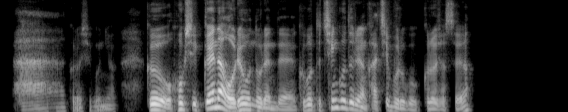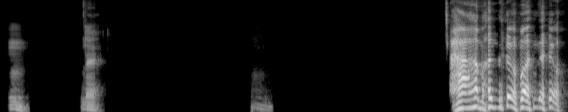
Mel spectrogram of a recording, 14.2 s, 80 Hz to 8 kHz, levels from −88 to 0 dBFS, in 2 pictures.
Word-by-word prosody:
아 100 +4 -13
그러시군요. 90 0 -19 0.4
그 150 -7 +2
혹시 155 +5 -3
꽤나 205 +2 +5
어려운 145 +7 +1
노래인데 85 - -7
그것도 140 - -9
친구들이랑 195 - -4
같이 - - -9
부르고 90 - -10
그러셨어요? 80 -3 -11 1.3
음. 80 -7 -14 0.7
네. - - -11 1.9
음. 85 -5 -25 2.2
아. 195 +5 +7
맞네요, 225 +1 +2
맞네요. 210 0 +1
125 Hz, 195 characters per minute, -19 LUFS, -, 2.2 s, 아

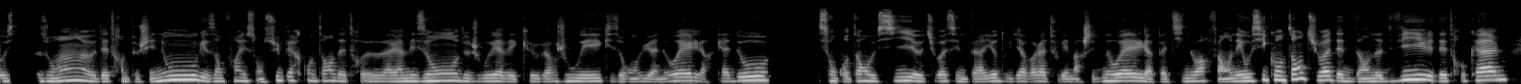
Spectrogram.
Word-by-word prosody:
a 145 - -1
aussi 150 - -6 0.2
besoin, 165 +4 +1
heu, - - -2
d'être 140 0 -5
un - - -4
peu 130 - -13
chez 135 +3 -4
nous, 215 +5 +7
les 150 -5 -1
enfants 145 +4 -5
ils 155 - -1
sont 125 -5 -7
super 175 +7 -5
contents 165 0 -5
d'être, 150 -2 -5
heu, 140 0 -4
à 140 - -3
la 140 0 -1
maison, 155 +3 +2
de 150 -3 -2
jouer 145 +2 -1
avec, 140 -1 -5
heu, 140 - -3
leurs 135 0 -6
jouets 150 +1 -1
qu'ils 145 -2 -9
auront 135 -1 -6
eu 140 -1 -5
à 125 - -4
Noël, 160 +5 -1
leurs 135 -2 -11
cadeaux. 180 +7 +2 0.5
Ils - - -1
sont 150 -2 -2
contents 150 +3 -2
aussi, 165 +4 +1
heu, 145 - +1
tu - - -11
vois 150 0 -1
c'est 145 - -8
une 130 - -3
période 140 +4 -2
où - - -13
il - - -11
y - - -3
a, 140 - -1
voilà, 140 +1 -2
tous - - -20
les 135 - -3
marchés 125 -2 -5
de 145 - -13
Noël, 165 +1 +4
la 130 -3 +1
patinoire, 145 +5 -4
enfin 150 -4 -5
on 135 +2 0
est 150 - +3
aussi 160 +6 +2
content 210 +6 +4
tu 240 - -6
vois 200 +1 +5
d'être 150 -5 0
dans 135 0 -1
notre 140 0 -2
ville, 215 +3 +6
d'être 150 0 -2
au 150 - -9
calme 205 +4 +4
150 Hz, 270 wpm, -22 LUFS, 140-170 Hz, 0.5 s, nous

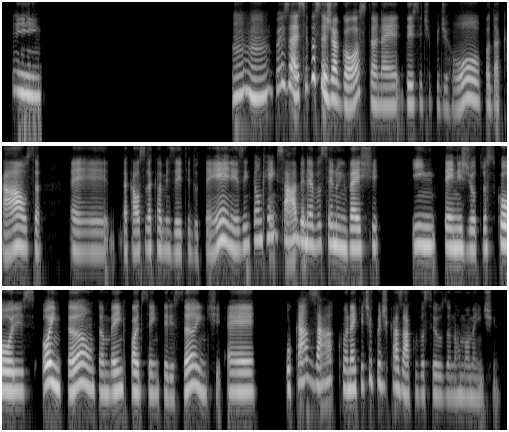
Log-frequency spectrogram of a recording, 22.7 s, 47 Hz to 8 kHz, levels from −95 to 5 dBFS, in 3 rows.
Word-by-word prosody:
Sim. 275 -5 +1 2.9
Uhum, 260 +1 -1
pois 370 +5 -4
é, 350 -9 +6
se 270 +7 -8
você - - +5
já 235 -2 +6
gosta, 190 - 0
né, 180 0 -4
desse 190 0 -6
tipo 185 0 -23
de 175 -1 -18
roupa, 205 +7 -3
da - - -10
calça, 190 +2 +2 0.4
eh, 170 -2 -7 0.2
da 175 - -9
calça, 175 +3 -5
da 190 - -2
camiseta 175 -3 -8
e - - -14
do 155 -1 -17
tênis, 200 -1 0
então 225 +5 -4
quem 285 +3 -5
sabe, 265 -4 +1
né, 225 -2 +1
você 215 +1 -6
não 215 - +2
investe 195 +1 0 0.5
em 210 0 0
tênis 195 -1 +2
de 180 0 -7
outras 185 +1 -7
cores, 200 -2 +3
ou 255 +5 +10
então 230 -1 +5
também 190 0 -1
que - - -25
pode 190 -1 0
ser 185 - -9
interessante, 185 +4 -2
eh, 195 0 +2 0.5
o 220 - -3
casaco, 240 -3 -1
né, 210 +1 +2
que 245 +3 -12
tipo 275 +1 -7
de 235 -2 -11
casaco 180 -5 -4
você 180 0 -12
usa 170 0 -12
normalmente? 165 +3 -15
195 Hz, 140 wpm, -25 LUFS, 180-235 Hz, 2.9 s, ou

